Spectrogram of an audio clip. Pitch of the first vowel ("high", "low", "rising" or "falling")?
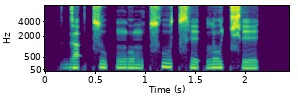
low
